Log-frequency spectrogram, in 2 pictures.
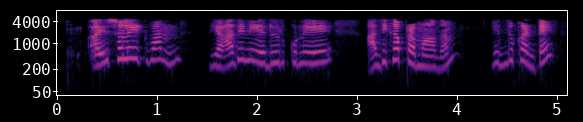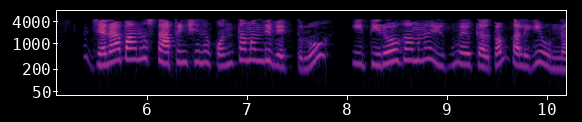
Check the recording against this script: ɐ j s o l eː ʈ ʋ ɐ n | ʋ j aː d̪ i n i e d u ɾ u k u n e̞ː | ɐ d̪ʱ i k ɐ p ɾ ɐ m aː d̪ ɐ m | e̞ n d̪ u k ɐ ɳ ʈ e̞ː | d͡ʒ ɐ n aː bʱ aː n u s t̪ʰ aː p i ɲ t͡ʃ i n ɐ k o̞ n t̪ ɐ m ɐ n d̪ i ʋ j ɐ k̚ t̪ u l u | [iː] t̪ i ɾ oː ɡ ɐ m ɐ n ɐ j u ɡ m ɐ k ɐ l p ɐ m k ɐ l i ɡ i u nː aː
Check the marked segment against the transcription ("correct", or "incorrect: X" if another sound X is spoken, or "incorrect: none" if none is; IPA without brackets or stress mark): correct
